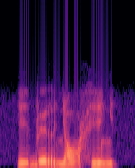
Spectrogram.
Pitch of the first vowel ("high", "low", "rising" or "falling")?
rising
